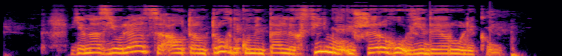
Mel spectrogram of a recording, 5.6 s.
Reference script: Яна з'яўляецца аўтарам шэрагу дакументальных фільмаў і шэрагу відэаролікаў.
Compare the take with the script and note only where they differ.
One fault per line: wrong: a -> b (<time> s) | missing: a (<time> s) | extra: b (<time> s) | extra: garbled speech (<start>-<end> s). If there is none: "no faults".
wrong: шэрагу -> трох (2.2 s)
